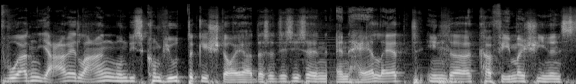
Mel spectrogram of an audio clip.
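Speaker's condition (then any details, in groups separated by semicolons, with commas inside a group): No condition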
